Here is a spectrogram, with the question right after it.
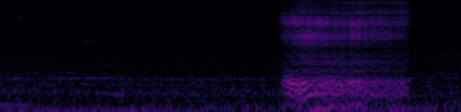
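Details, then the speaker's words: Whoodle puppy, said to snore extremely loud, asleep: quiet breathing, then one loud, rasping snore lasting just over a second: snoring. "That's a loud snore."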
